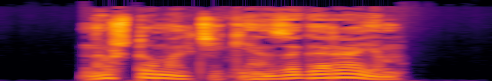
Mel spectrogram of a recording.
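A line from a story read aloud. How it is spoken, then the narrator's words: Hoarse, flat voice. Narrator (Russian): Голос говорившего был хриплым и невыразительным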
